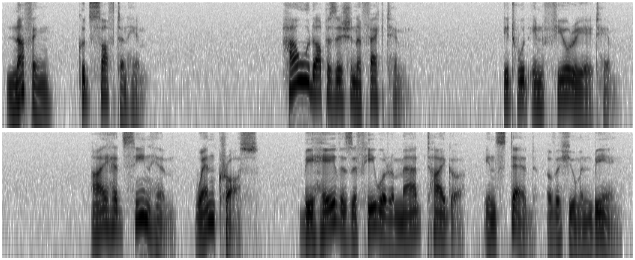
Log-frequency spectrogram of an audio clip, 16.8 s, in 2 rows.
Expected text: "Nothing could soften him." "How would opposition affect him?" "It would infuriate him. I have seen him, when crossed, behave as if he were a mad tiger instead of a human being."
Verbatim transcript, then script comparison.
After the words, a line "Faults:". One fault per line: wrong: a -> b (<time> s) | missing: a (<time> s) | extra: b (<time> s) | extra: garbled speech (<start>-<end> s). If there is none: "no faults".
"Nothing could soften him." "How would opposition affect him?" "It would infuriate him. I had seen him, when cross, behave as if he were a mad tiger instead of a human being."
Faults:
wrong: have -> had (9.8 s)
wrong: crossed -> cross (11.2 s)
